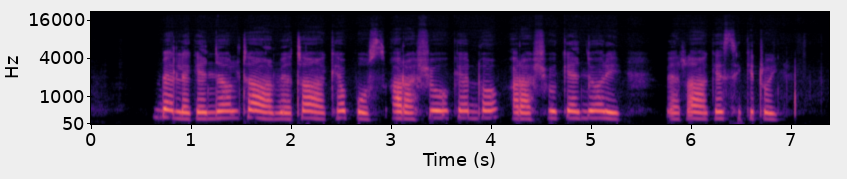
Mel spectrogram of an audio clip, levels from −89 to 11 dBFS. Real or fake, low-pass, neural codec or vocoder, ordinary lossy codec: fake; 19.8 kHz; vocoder, 48 kHz, 128 mel bands, Vocos; none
